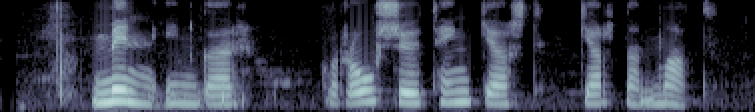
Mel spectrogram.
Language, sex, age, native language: Icelandic, male, 11, Icelandic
